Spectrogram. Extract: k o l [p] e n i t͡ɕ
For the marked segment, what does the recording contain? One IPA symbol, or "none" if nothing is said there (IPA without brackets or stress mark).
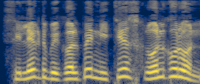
p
